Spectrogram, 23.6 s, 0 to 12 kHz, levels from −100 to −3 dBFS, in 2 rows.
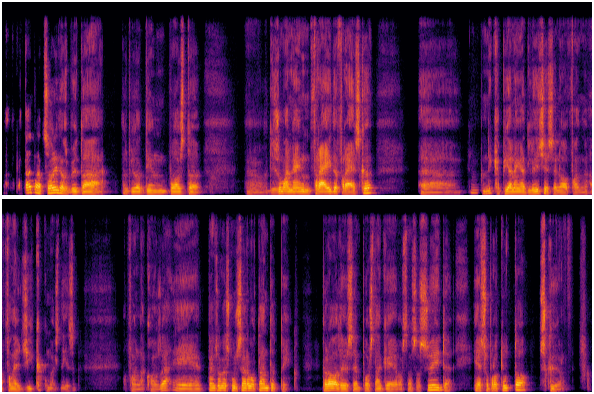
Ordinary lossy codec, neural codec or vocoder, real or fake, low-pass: none; none; real; 10.8 kHz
